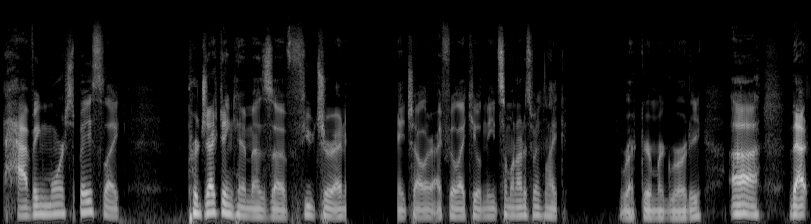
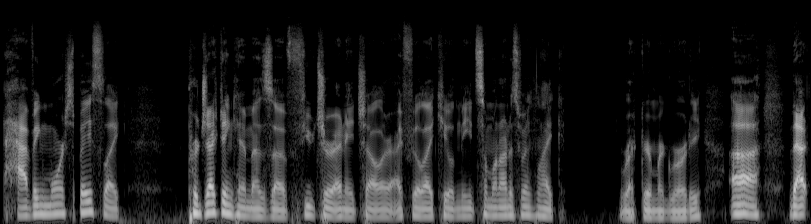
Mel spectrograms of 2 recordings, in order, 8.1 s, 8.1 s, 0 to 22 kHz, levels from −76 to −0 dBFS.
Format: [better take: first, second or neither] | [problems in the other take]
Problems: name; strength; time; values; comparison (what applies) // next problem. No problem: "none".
second | audio freezing; at 3.5 s for 0.5 s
